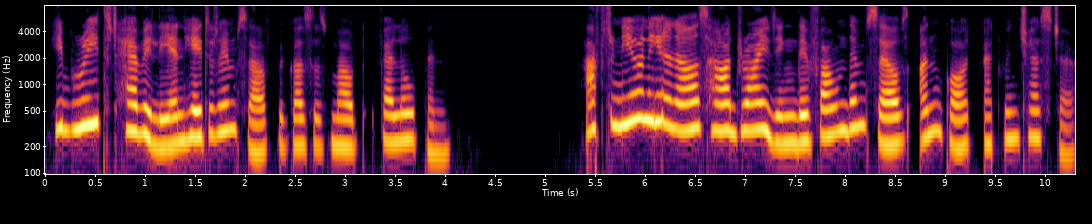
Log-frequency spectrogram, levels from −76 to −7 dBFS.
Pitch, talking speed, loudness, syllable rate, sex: 265 Hz, 135 wpm, -16 LUFS, 4.6 syllables/s, female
